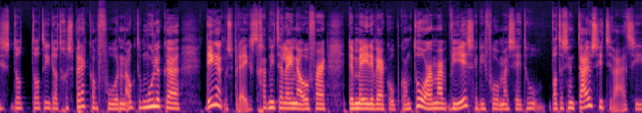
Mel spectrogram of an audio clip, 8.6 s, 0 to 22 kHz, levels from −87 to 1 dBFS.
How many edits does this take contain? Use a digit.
3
